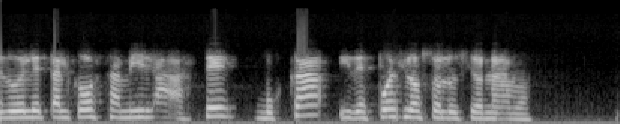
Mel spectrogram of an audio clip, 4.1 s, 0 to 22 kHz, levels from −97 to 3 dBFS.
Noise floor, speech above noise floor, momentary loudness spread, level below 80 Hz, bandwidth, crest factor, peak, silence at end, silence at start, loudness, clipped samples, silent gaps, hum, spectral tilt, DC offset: -48 dBFS; 26 dB; 7 LU; -48 dBFS; 10.5 kHz; 16 dB; -6 dBFS; 0.6 s; 0 s; -22 LUFS; under 0.1%; none; none; -6 dB/octave; under 0.1%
